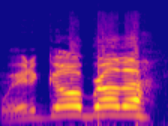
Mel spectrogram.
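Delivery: loud cheering shout; passing cyclist calling out. Real, not acted. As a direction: yell encouragement at full voice.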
